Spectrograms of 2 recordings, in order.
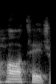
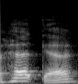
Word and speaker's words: Hartge: When I bought it, and I thought, right, I need to do some research on what Hartge is.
